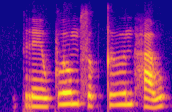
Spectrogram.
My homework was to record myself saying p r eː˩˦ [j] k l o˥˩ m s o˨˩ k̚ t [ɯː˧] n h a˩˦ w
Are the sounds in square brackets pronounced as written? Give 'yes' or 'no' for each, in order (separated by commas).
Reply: no, no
